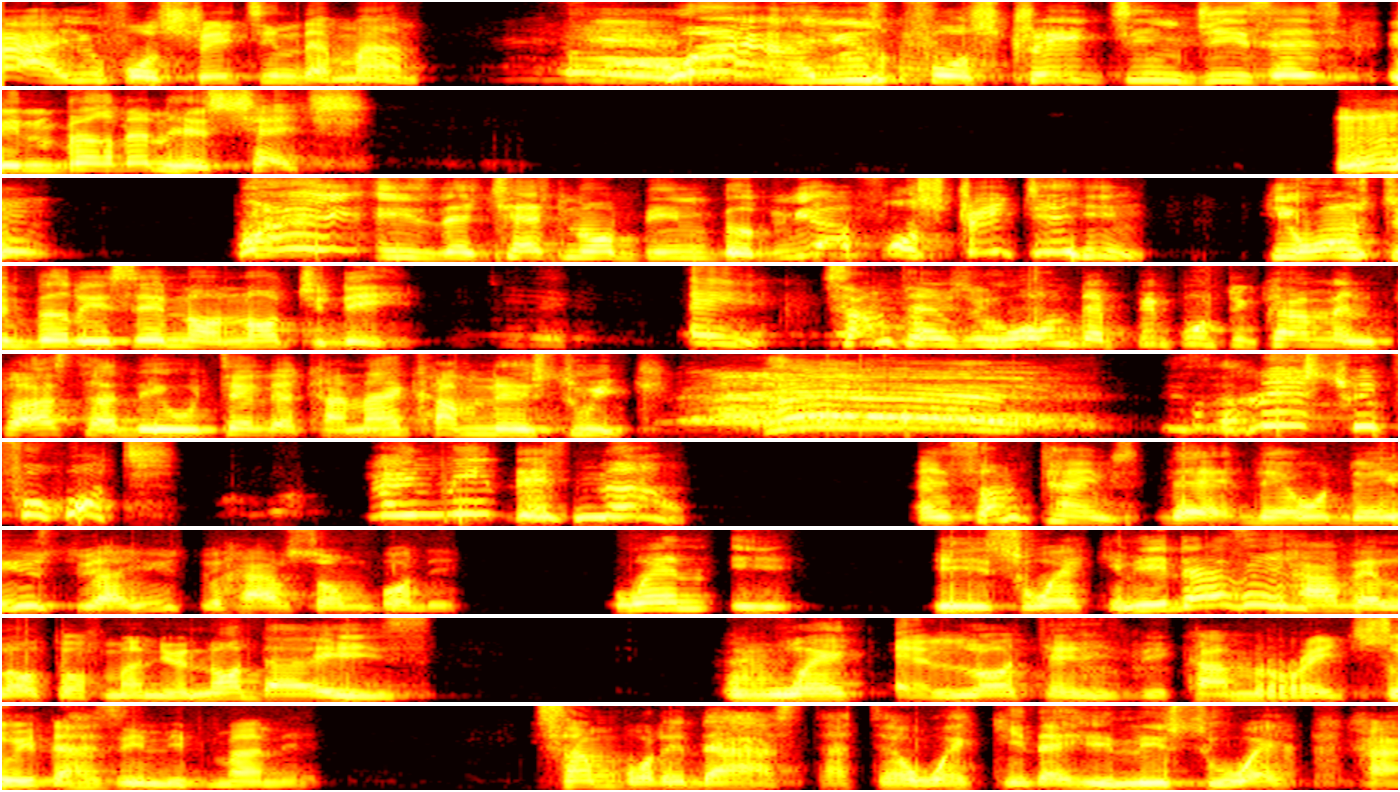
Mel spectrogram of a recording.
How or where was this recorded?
large echoing room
